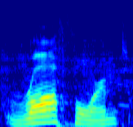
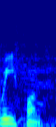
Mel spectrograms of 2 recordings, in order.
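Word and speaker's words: Rawformed: It's pronounced raw formed, not reformed.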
